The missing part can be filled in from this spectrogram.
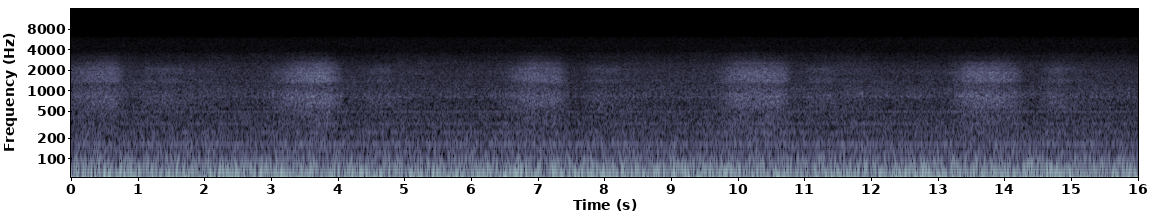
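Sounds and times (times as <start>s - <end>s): person snoring softly: 0.0s - 1.7s, 3.0s - 4.9s, 6.4s - 8.4s, 9.6s - 11.7s, 13.0s - 15.4s
cassette recorder hum and hiss: 0.0s - 16.0s.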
